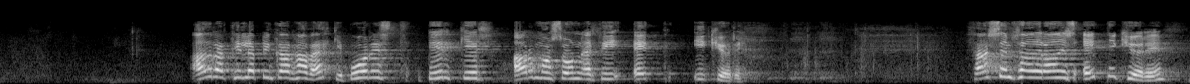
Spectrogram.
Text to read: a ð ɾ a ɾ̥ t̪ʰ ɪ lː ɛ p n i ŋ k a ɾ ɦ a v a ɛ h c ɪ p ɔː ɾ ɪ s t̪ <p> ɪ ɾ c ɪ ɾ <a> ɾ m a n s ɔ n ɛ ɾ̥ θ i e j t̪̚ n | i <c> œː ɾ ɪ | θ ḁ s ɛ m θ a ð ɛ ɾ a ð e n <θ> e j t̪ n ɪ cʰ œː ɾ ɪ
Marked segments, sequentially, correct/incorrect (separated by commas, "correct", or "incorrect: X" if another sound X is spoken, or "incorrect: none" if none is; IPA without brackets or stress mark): correct, correct, incorrect: cʰ, incorrect: s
